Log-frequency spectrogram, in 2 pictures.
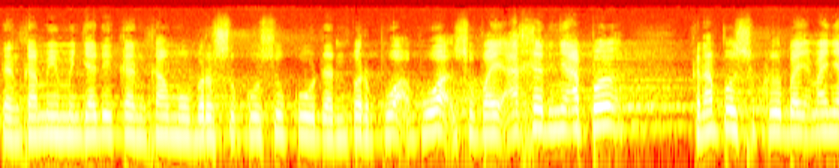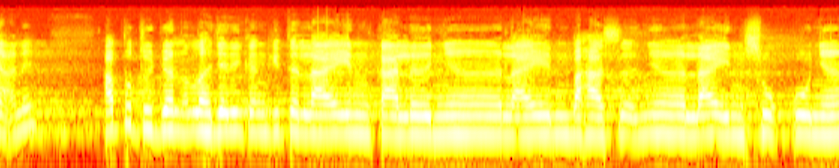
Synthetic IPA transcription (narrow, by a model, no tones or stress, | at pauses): d̥ankamimə̃ɲd͡ʒadikankamũbərsukusukudanpərpuaʔpuaʔsupajaʔaxɪrɲaapə | kənapəsukəbaɲaʔ̚baɲaʔ̚ni | apət̪ud͡ʒuanɑlːɑhd͡ʒadikankit̪əlaɪnkaləɲəlaɪnbaɦasəɲəlaɪnsukuɲə̃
